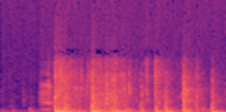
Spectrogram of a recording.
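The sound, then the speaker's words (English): A series of heavy, booming thuds against a door, about five blows in quick irregular succession, loud, as police officers ram it to break it open. “Hit the door.”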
